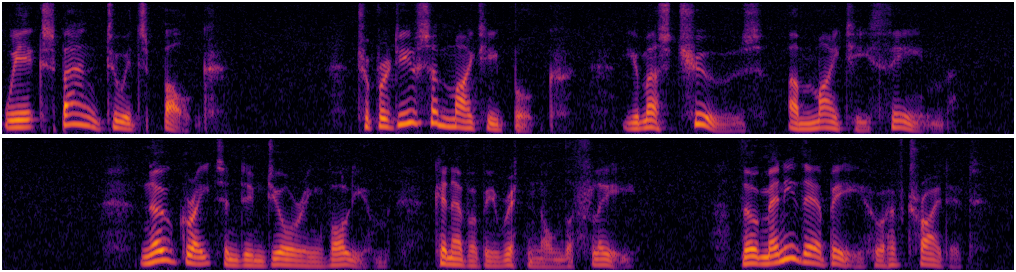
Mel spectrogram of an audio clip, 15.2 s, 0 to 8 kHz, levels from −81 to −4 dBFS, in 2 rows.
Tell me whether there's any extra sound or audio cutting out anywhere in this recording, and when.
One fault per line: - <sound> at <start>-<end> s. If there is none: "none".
none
